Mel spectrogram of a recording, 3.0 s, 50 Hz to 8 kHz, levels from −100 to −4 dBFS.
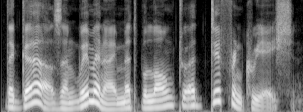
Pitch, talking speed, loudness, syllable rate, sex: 145 Hz, 215 wpm, -17 LUFS, 5.9 syllables/s, male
